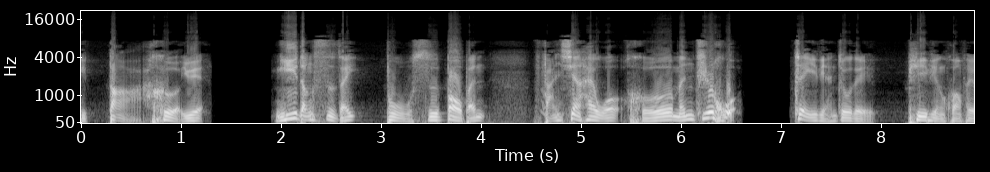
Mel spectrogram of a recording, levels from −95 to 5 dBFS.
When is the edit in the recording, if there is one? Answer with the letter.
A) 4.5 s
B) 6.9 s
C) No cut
B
